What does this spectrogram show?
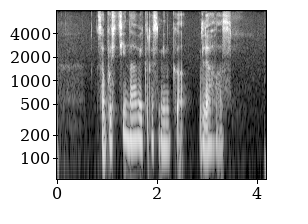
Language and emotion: Russian, neutral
